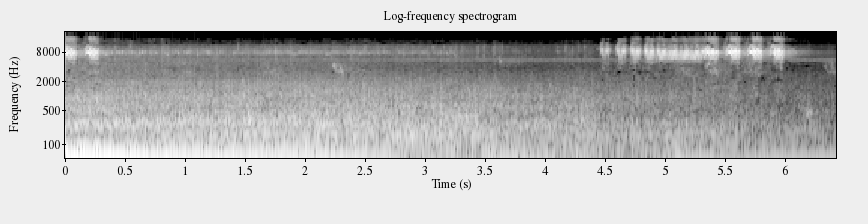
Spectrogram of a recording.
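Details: Bananaquit (sibite) song of the "O louco" type: a brisk series of thin, very high, buzzy pulses near the end, preceded by a steady low rumble that fades away.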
